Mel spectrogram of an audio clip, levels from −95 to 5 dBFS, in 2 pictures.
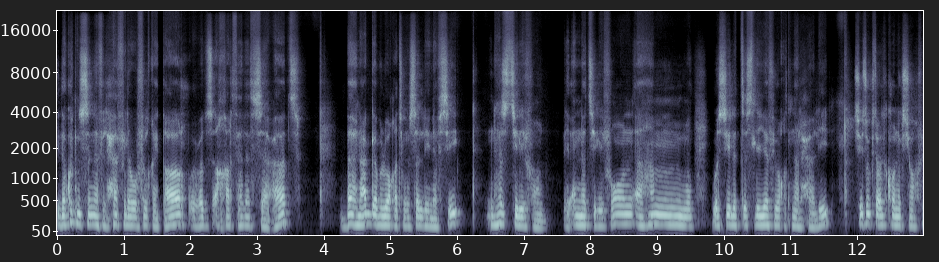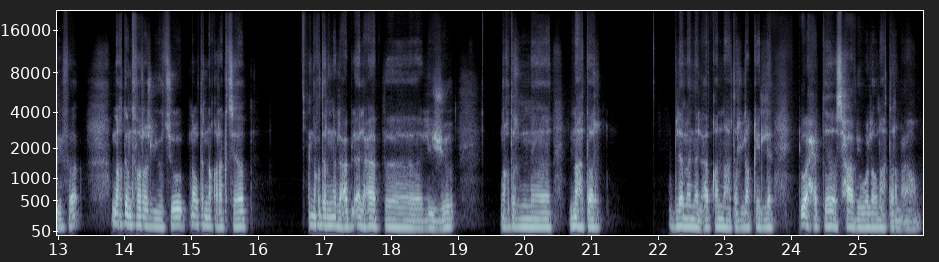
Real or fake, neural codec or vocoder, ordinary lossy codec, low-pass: fake; autoencoder, 48 kHz, 128 numbers a frame, DAC-VAE, trained on Japanese speech; none; none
